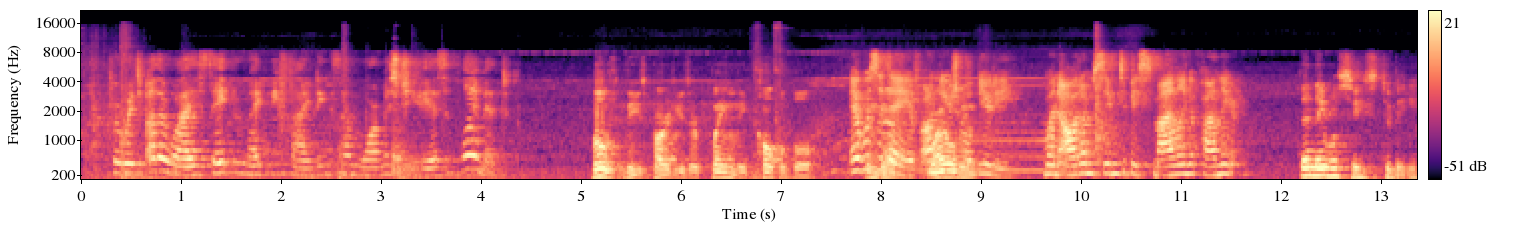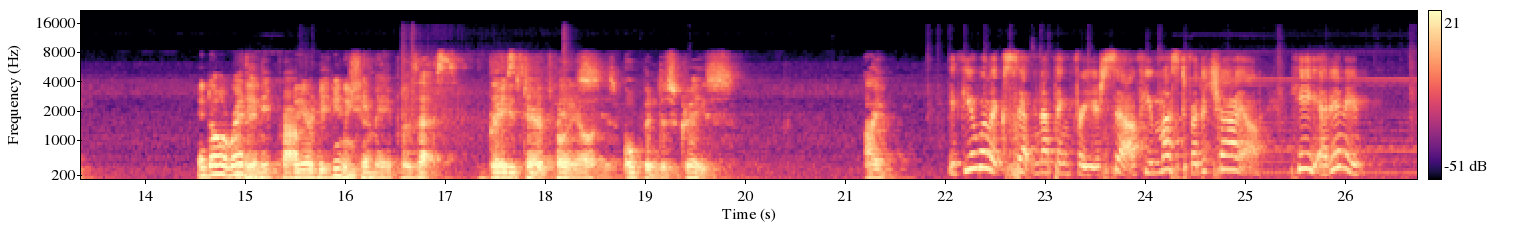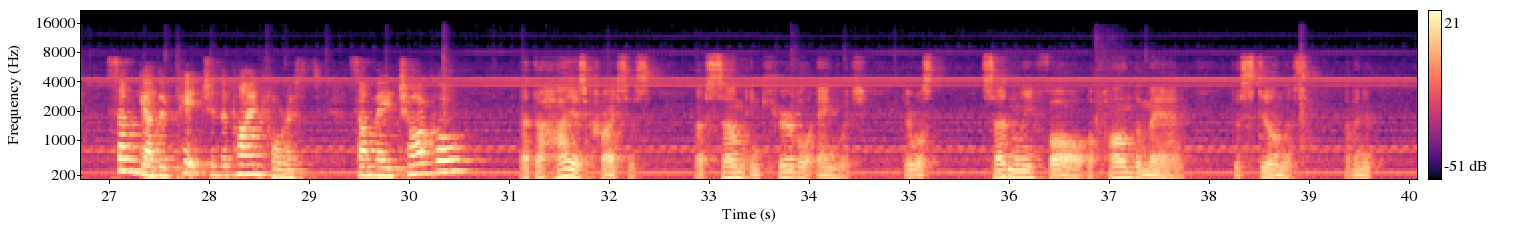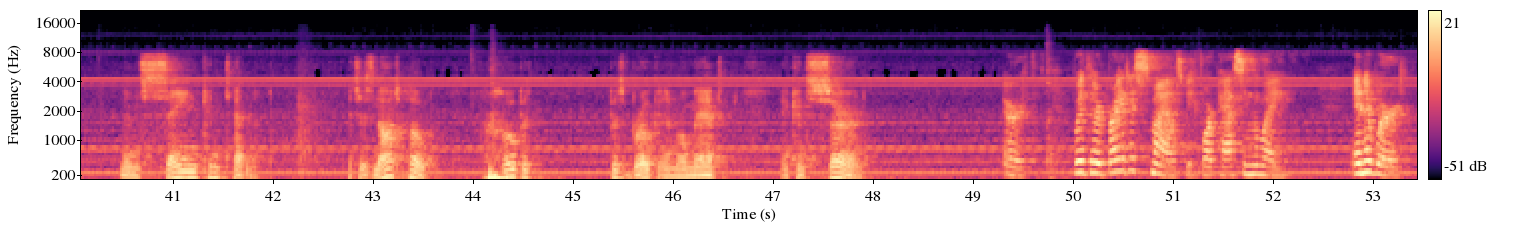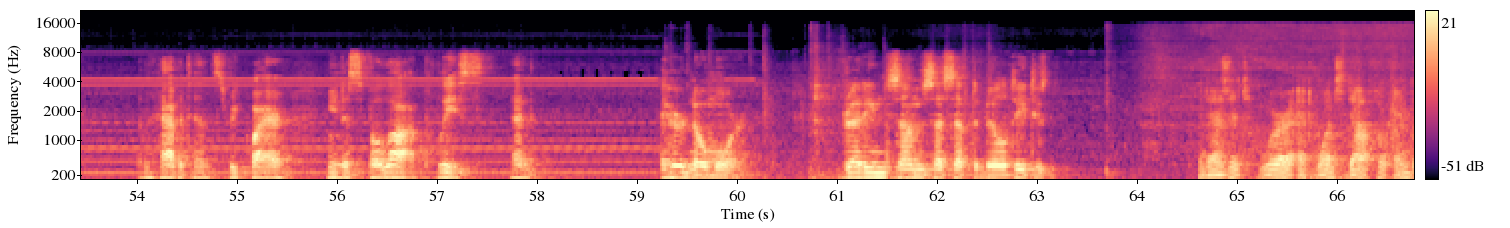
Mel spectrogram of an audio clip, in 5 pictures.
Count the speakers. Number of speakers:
9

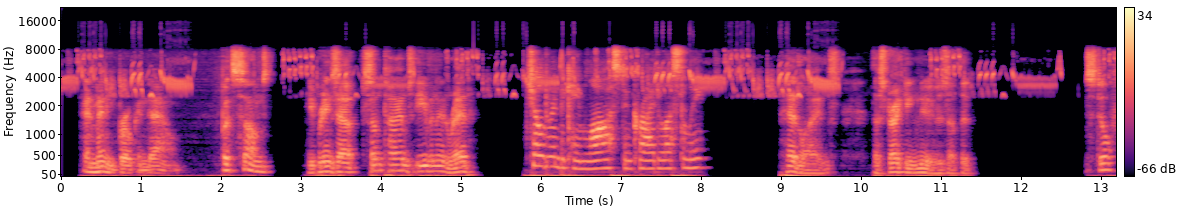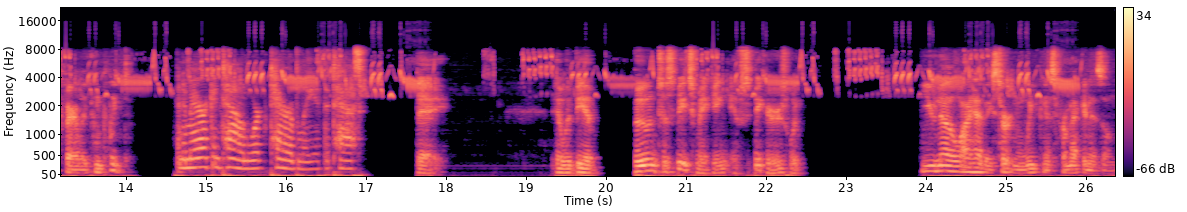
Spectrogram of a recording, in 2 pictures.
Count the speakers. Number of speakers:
3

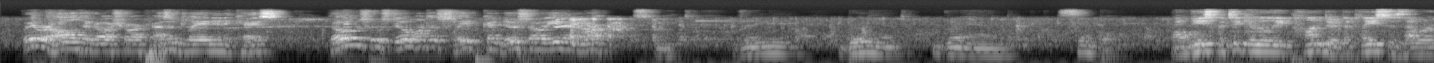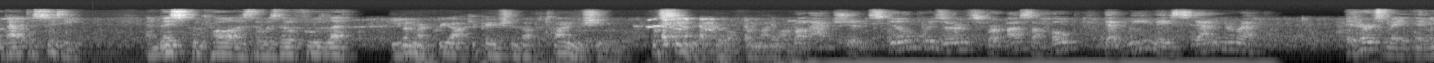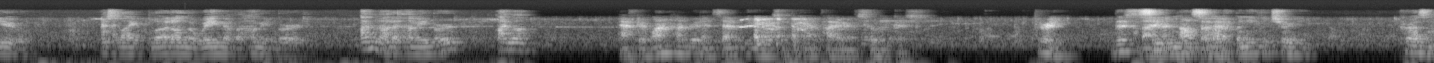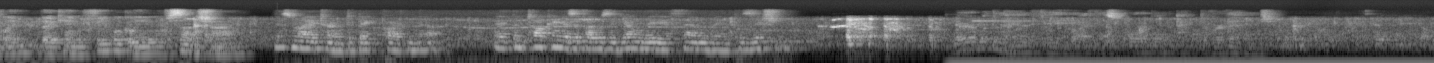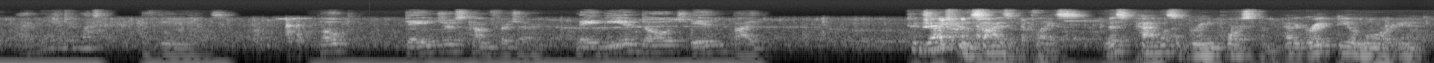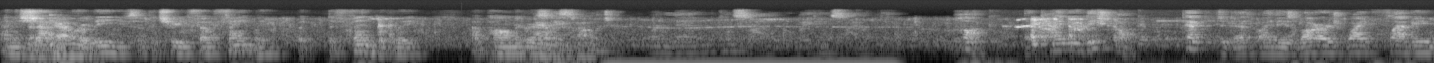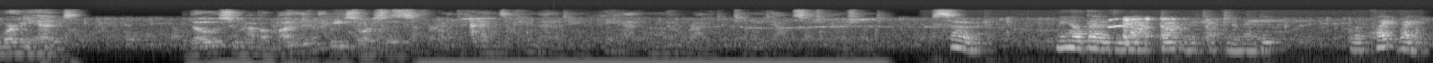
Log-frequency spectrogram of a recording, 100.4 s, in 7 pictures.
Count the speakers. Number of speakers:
10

